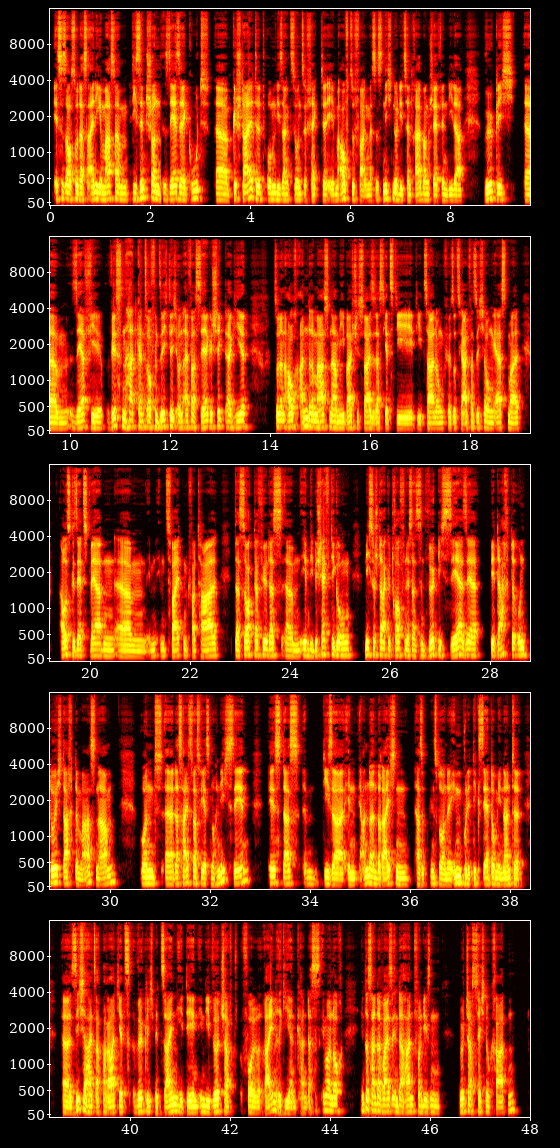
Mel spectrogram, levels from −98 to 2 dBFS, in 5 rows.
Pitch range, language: 105-125 Hz, German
